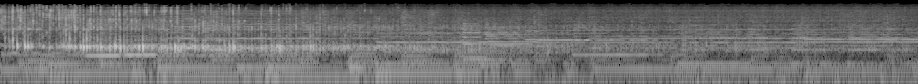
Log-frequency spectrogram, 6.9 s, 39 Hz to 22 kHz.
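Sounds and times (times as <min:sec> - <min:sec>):
beer poured from high splashing into a glass: 0:00.0 - 0:03.2
beer foam fizzing and crackling: 0:00.0 - 0:04.1.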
